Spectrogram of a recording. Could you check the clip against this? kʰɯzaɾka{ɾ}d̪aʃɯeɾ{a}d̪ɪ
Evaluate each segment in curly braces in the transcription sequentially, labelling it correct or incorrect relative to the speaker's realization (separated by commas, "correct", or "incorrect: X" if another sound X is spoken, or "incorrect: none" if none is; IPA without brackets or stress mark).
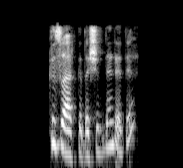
incorrect: none, incorrect: e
